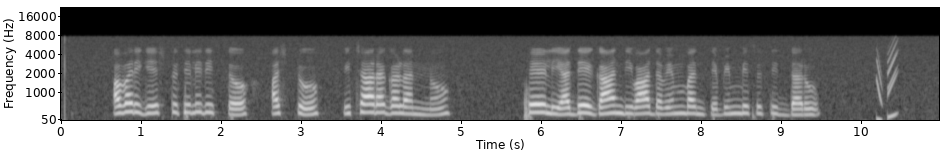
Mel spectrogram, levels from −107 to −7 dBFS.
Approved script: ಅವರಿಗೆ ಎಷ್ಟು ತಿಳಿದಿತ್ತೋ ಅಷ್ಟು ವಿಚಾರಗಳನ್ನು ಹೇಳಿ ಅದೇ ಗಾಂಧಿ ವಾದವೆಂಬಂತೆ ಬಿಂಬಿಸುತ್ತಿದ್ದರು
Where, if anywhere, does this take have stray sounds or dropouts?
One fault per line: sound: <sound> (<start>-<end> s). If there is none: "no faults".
sound: chirp (10.2-10.5 s)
